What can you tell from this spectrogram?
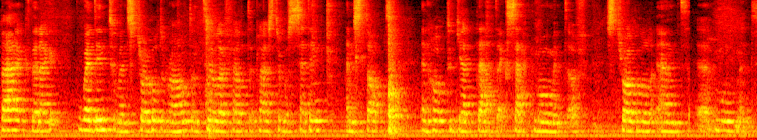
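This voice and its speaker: A woman from Iceland presents her glass art reflectively at a measured pace with a level tone and medium pitch, few pauses, though she often stops to search for words. The sound is very roomy, far-miked, and noisy in the background.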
